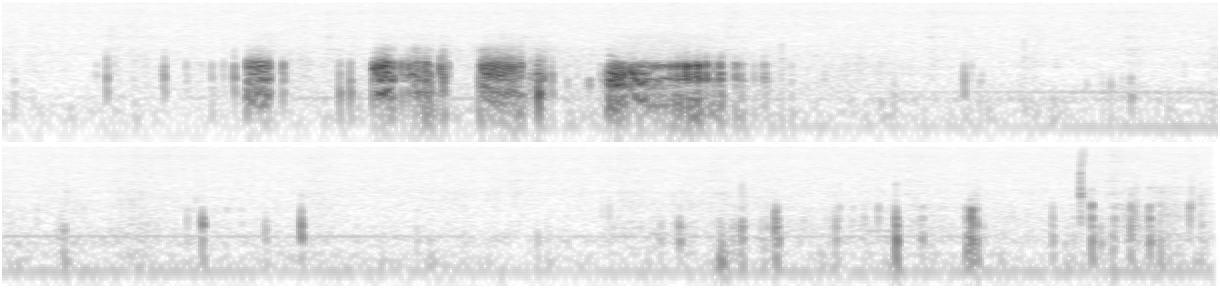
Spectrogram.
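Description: A loud gurgling stomach growl, then softer pops and clicks; ordinary hunger-type bowel sounds.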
